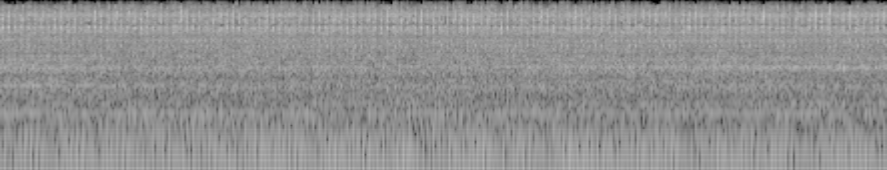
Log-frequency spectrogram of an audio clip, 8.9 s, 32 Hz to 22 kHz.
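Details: Audi A7 3.0T idling with a light, uneven metallic chatter up front, suspected timing chain rattle; owner adding one quart of Marvel Mystery Oil to the crankcase before an oil change hoping to reduce it.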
